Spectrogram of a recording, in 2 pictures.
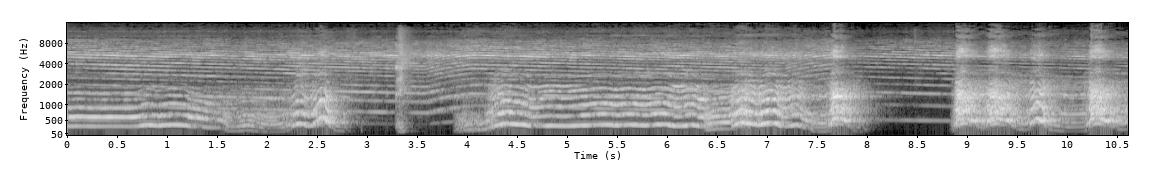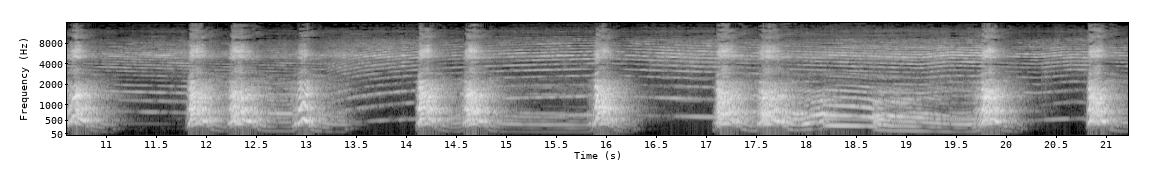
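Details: A Black and Tan Coonhound and Rottweiler mix dog howls along with a siren: long wavering, yodel-like howls in repeated bursts with short gaps, over the steady rising and falling tone of the siren.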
